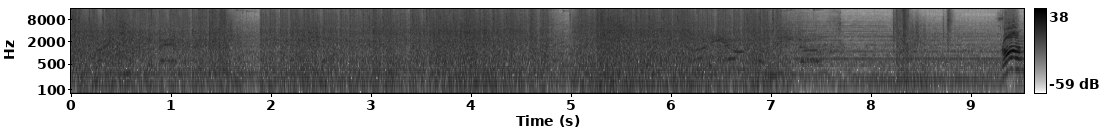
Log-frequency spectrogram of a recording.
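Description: Rapid automatic weapon fire rattles in sustained bursts in Call of Duty, shooting at a German roadblock, loud and close, with brief pauses and a sharp final shot after the firing thins out.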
